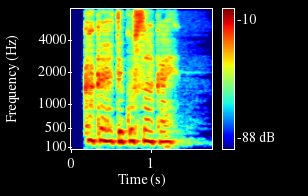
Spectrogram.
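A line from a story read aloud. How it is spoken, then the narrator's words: Whisper. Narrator (Russian): прошептал он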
